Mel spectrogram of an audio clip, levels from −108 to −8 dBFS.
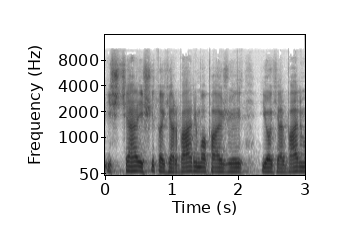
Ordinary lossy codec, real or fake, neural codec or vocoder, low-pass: MP3, 64 kbps; fake; codec, 24 kHz, 3.1 kbps, DualCodec; 10.8 kHz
